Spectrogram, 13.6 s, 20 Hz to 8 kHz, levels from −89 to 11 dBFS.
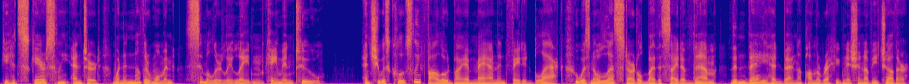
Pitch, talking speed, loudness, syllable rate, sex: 105 Hz, 195 wpm, -20 LUFS, 5.5 syllables/s, male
